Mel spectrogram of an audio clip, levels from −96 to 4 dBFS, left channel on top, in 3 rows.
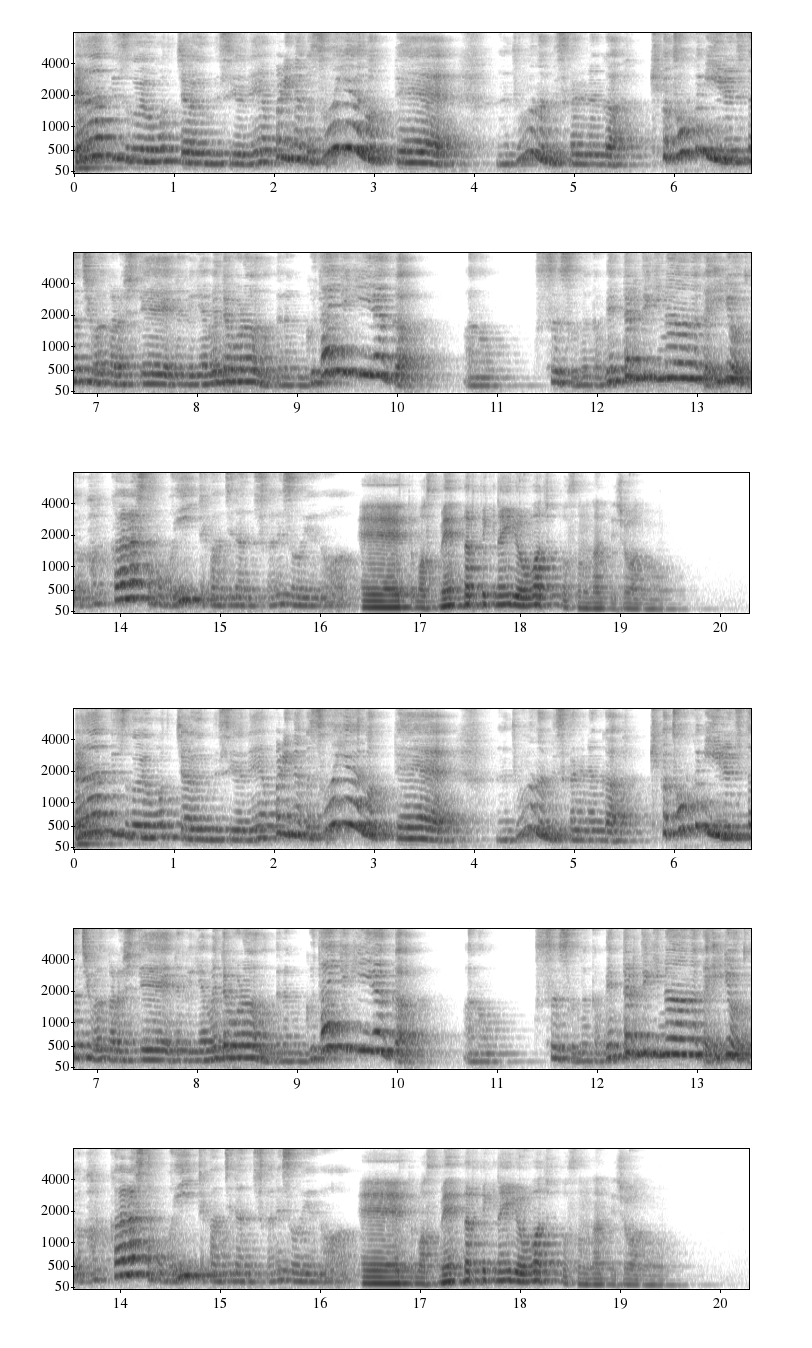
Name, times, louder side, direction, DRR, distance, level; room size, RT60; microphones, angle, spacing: voice 1, 0.0-5.4 5.9-10.1 10.7-10.9 11.4-16.2, equal, 40° right, -3 dB, 2.7 m, -27 dB
voice 2, 16.4-19.4, left 1 dB, 15° left, 2 dB, 0.5 m, -25 dB
7.1 x 6.1 x 4.4 m, 0.76 s
head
